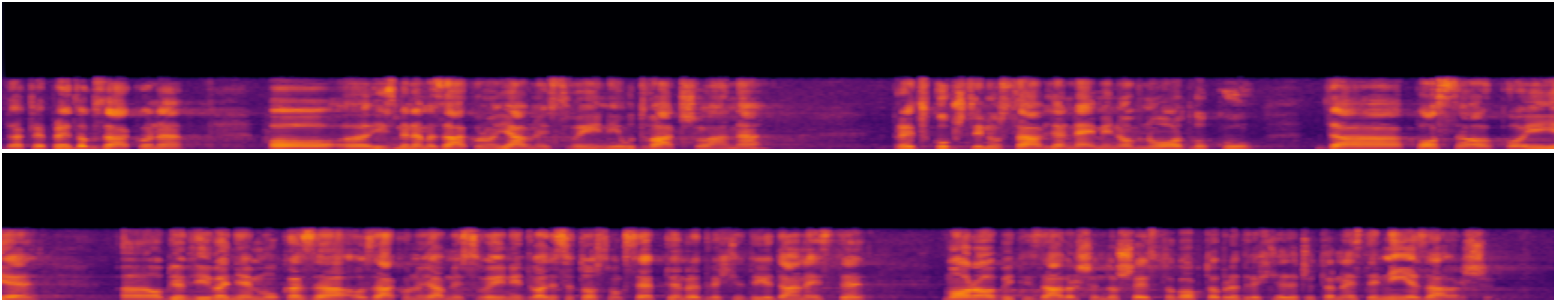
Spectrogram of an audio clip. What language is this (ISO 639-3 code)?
srp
